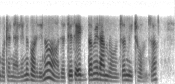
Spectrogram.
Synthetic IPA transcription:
boʈanalenʌɡʌrd̪inõɦʌd͡zurt̪jot̪ʌek̚d̪ʌmʌjɾamroɦunt͡sʰʌmiʈʰoɦṵnt͡sʰʌ

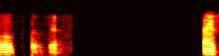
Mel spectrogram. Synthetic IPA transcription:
oʊkeokʰe | θæ̃ŋks

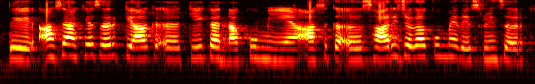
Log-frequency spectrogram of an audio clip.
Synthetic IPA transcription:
t̪eːəsaːkʰejaːsəɾkjaːkeːkəɾnaːkʊmĩːɛːə̰səsaːɾiːd͡ʒəɡaːkʊmẽːd̪eːsɾĩːnsəɾ

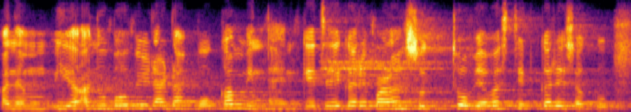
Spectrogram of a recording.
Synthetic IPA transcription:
əneiə̰nubʱəʋbiɖaɖãpokəmʋĩnd̪ʱaɦɪnked͡ʒekəɾepəɳ̃ənsʊd̪ʱoʋjəʋəst̪ʰɪt̪kəɾeʃəkũ

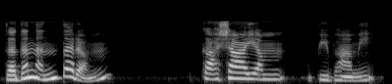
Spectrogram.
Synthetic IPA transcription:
t̪ɐd̪ɐnɐnt̪ɐɾɐm | kaːʃaːjɐm | pibʱaːmi

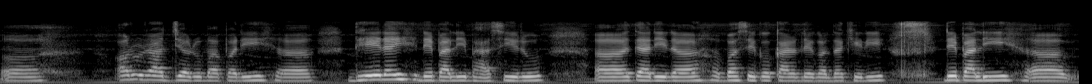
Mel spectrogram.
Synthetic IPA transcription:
ʌɾurad͡zjʌɦʌɾumapʌni | d̪ʱeɾʌjnepalibʱasiʌɾu | t̪janinʌbʌsekokaɾʌnleɡʌrd̪akʰeɾinepali

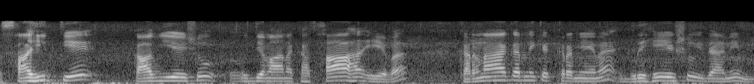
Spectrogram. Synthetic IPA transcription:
saːɦit̪jeːkaːʋjeːʂuːd̪jɐʋaːnɐkʰɐt̪ʰaːɦɐeːʋɐ | kɐɾɳaːk̬ɐɾɐɳikɐkɾɐmeːnɐɡɾiɦeːʂuid̪aːnim

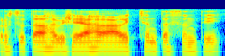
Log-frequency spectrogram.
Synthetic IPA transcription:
pɾɐst̪ut̪aːɦɐ̆ʋiʂɐjaːɦɐ̆aːɡɐt͡ʃːʃʰɐnt̪ɐsːɐnt̪i

